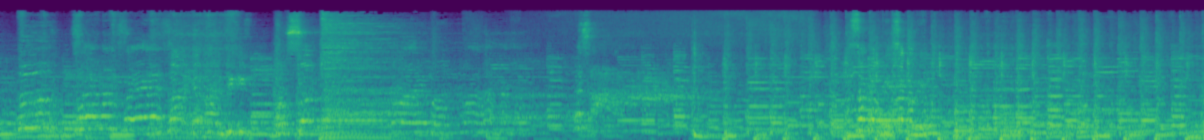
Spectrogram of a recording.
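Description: Haitian compas band playing live with a singer. The bass and drums fall away for a few seconds mid-way, then come back in with a steady beat about ten seconds in.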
